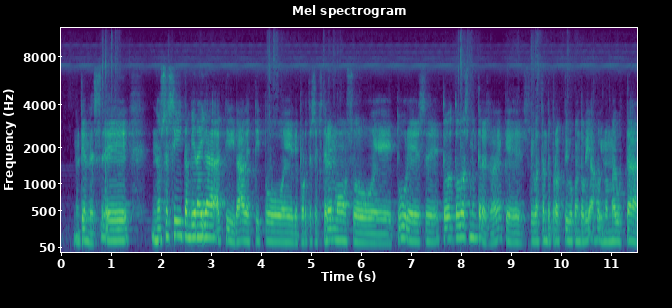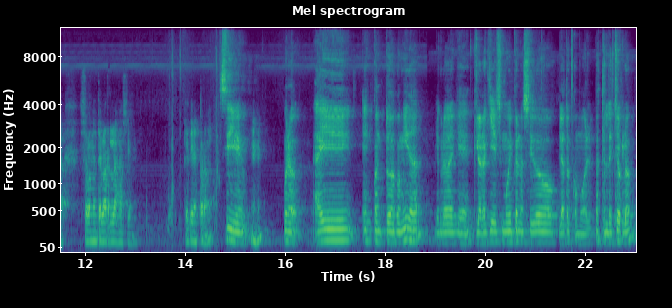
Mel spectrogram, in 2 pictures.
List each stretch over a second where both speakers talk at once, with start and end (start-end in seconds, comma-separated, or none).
none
